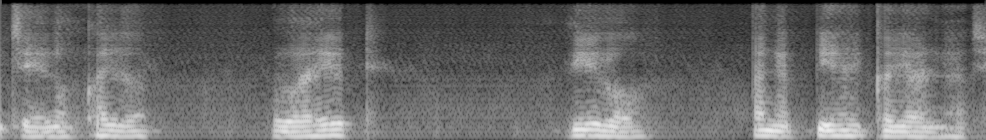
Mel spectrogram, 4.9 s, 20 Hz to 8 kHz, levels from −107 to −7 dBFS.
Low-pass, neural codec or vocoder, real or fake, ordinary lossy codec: 7.2 kHz; codec, 16 kHz, 1 kbps, FreqCodec, smaller model; fake; none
